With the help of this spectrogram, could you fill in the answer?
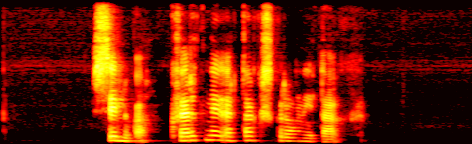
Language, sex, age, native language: Icelandic, female, 40-49, Icelandic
